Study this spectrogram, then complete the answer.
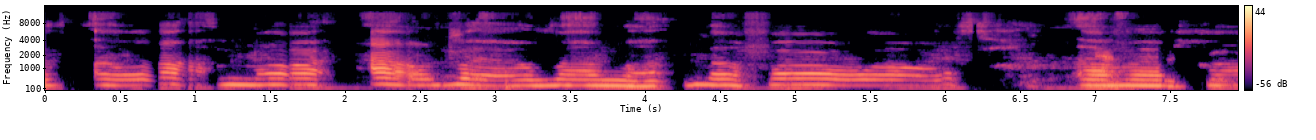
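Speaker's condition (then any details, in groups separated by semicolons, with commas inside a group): ALS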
